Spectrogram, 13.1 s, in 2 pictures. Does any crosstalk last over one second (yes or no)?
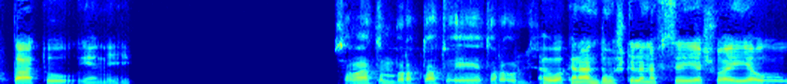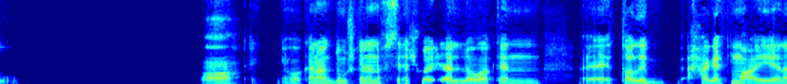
no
